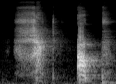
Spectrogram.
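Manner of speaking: harsh, very loud snapped shout; angry shout. Acted. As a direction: bark it at him angrily. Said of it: "I turned to him angrily".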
